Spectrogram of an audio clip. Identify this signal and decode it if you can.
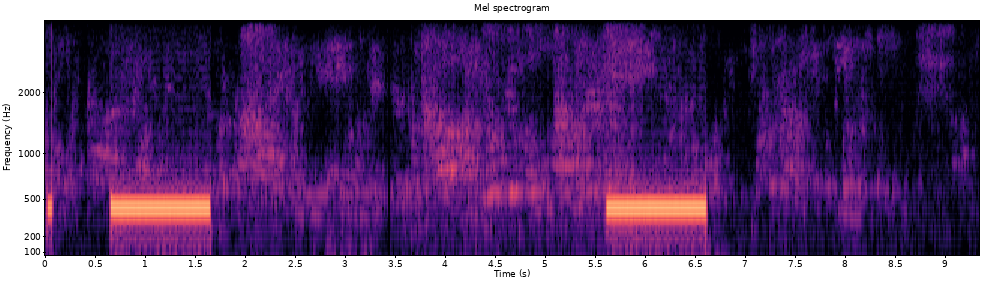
Ringback tone (Europe, 425 Hz), with speech.
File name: out- -2020- - - .74624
